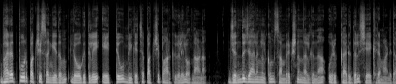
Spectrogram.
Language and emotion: Malayalam, neutral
